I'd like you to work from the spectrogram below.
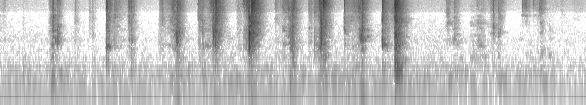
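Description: Archangel oracle cards shuffled by hand, a run of crisp riffling flutters and slaps repeating in an uneven rhythm, close and fairly quiet with no talk.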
